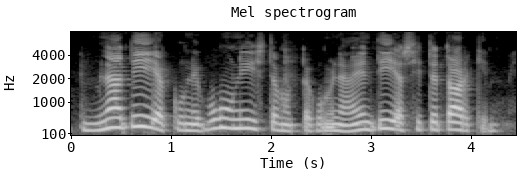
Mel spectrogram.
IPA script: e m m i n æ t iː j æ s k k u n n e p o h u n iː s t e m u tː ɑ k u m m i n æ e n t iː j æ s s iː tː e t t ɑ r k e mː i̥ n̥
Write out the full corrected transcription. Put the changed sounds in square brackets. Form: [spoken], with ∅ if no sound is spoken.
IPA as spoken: e m m i n æ t iː j æ [∅] k k u n n e p [u] h u n iː s t [æ] m u tː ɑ k u m m i n æ e n t iː j æ s s [i] tː e t t ɑ r k e mː i̥ n̥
